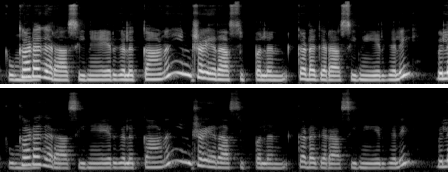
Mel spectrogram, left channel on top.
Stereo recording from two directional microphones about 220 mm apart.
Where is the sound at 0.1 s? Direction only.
40° left (ahead or behind).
